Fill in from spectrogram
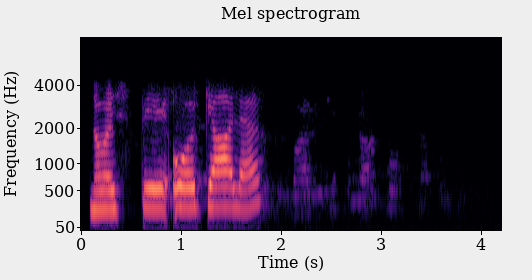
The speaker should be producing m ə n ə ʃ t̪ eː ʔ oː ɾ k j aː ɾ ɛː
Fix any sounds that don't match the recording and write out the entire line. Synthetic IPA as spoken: n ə m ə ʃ t̪ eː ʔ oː ɾ k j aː l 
